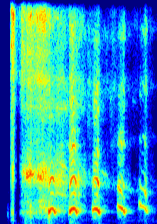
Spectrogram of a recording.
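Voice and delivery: high burst of laughter; short laugh. Real, not acted. Woman laughing at her constipation story, high laugh. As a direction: laugh at how absurd it is.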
